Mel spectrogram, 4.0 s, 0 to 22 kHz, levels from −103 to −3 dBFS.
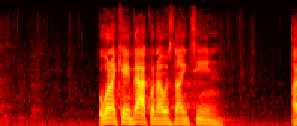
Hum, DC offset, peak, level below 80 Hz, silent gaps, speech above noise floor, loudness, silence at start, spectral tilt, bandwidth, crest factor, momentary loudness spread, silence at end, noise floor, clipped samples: none; under 0.1%; -10 dBFS; -68 dBFS; none; 42 dB; -32 LUFS; 1.3 s; -5 dB/octave; 17.5 kHz; 26 dB; 12 LU; 0 s; -74 dBFS; under 0.1%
